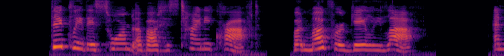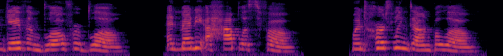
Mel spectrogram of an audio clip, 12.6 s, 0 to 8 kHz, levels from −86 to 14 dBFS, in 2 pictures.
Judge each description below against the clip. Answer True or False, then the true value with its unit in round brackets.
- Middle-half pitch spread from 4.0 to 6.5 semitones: False (3.4 semitones)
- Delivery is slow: True (125 wpm)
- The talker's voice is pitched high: True (255 Hz)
